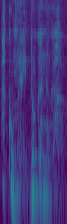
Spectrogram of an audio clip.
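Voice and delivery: soft whispered tender words; hushed voice of God. Retold or imitated. God softly calls his faithful servant home, hushed whisper. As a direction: breathe it like a gentle calling. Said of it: "Tuhan berkata".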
